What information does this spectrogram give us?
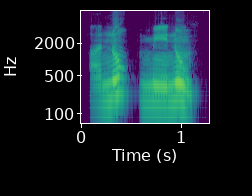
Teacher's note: نون حمزہ پیش نو واو کے پر حمزہ ہے نون کو جھٹکا دے کر پڑھیں گے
